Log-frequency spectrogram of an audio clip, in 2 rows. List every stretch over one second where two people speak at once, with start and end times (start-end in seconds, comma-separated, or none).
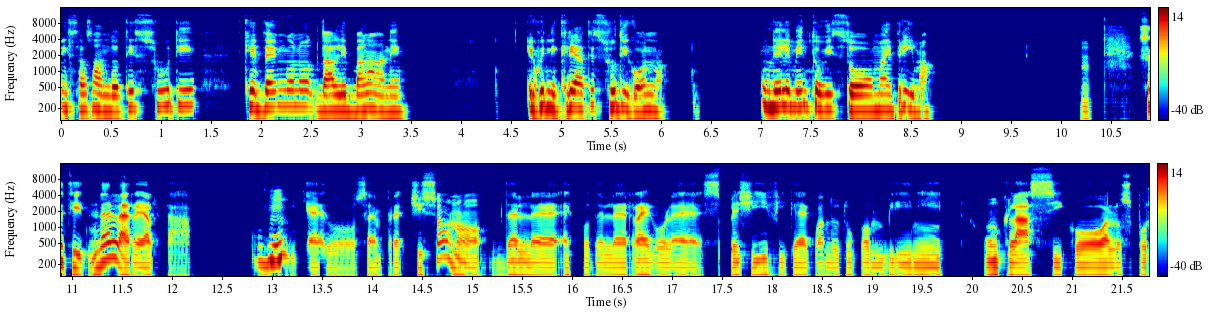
none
